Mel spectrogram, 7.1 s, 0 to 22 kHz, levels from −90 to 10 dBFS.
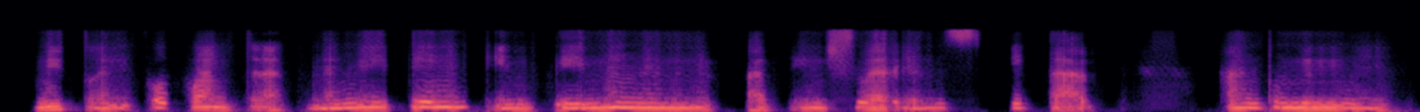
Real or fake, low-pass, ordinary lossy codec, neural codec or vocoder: fake; 7.2 kHz; none; codec, 16 kHz, 0.5 kbps, FreqCodec, smaller model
